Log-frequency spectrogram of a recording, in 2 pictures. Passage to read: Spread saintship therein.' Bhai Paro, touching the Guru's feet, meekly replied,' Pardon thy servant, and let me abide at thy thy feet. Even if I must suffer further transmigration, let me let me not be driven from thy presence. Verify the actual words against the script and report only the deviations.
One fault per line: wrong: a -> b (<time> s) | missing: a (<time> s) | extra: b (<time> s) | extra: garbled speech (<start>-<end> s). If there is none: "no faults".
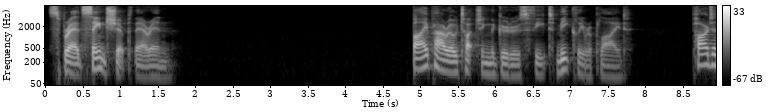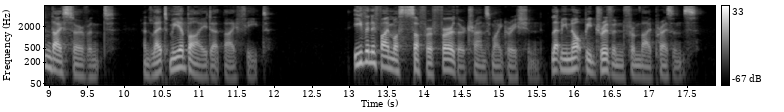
missing: thy (11.5 s)
missing: let me (15.9 s)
